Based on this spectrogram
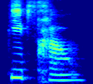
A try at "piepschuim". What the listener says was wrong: No, there is no ow involved in there.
